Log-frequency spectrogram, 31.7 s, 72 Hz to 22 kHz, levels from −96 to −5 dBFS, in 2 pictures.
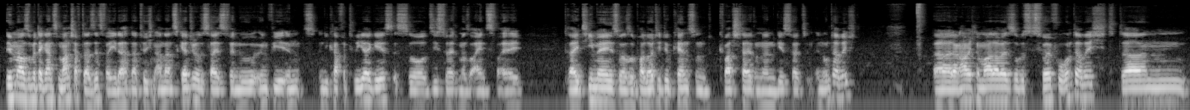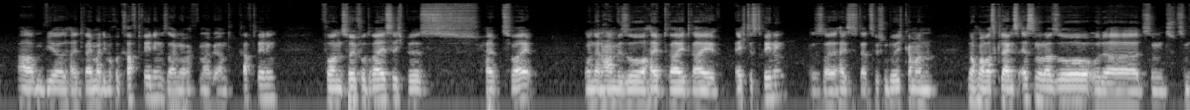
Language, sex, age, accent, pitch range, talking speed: German, male, 20-39, German, 105-115 Hz, 210 wpm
